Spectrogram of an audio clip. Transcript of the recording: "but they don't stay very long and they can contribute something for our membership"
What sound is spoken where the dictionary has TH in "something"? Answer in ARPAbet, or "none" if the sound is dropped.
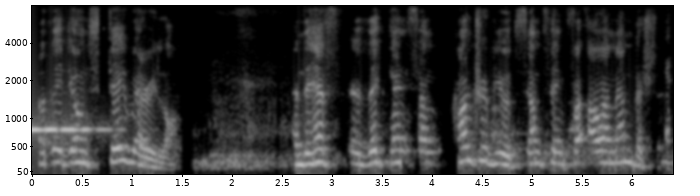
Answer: TH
